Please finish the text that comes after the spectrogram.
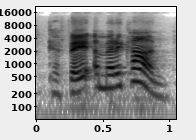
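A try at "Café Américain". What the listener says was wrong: No. Café Americain is more nasal, eh? Eh. Eh. Eh. You have a lazy tongue. I mean, your mouth is used to speaking English.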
